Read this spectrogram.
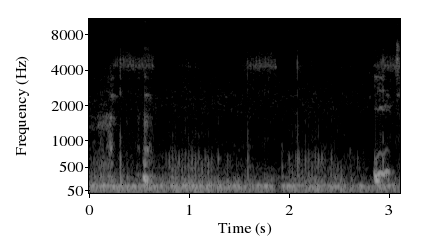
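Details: Female cat purring while being rubbed in a person's lap: a steady low rumbling throb runs through the clip, with brief soft vocal sounds near the start and end.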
